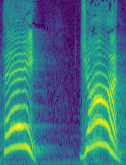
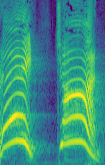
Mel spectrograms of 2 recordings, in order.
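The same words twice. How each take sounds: First: The name is called out louder. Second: The name is called out very loudly.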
